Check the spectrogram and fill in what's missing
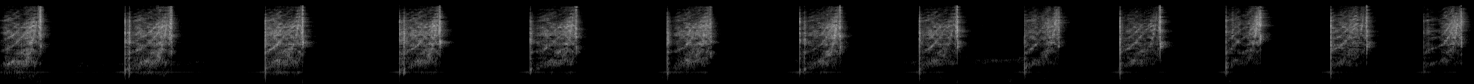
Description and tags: Sharpening a classic 6" carving knife with a "steel"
